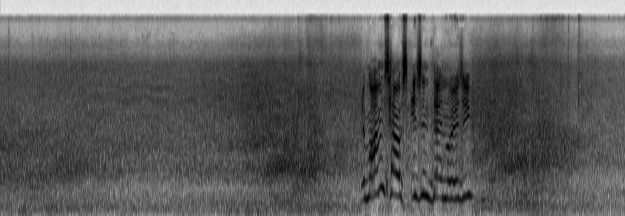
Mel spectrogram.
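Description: Cars swoosh past close by on a road, one after another.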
